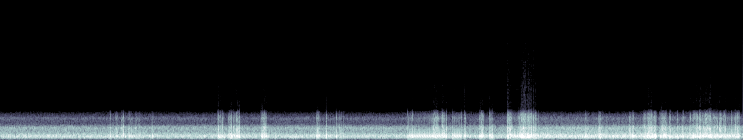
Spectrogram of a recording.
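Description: TV or radio static sound effect: a steady hiss like a detuned set, broken every second or two by crackling, buzzing glitch bursts.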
